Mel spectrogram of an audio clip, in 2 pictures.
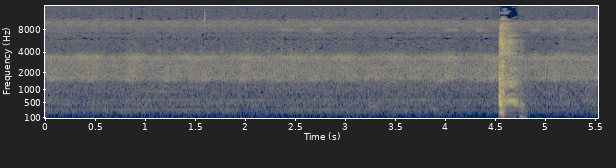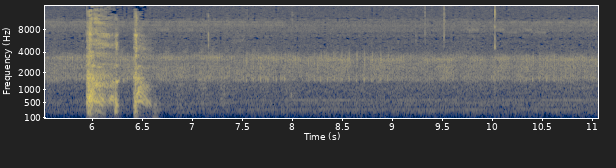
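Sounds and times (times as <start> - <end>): person coughing: 4.6 - 4.8, 6.0 - 6.7.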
